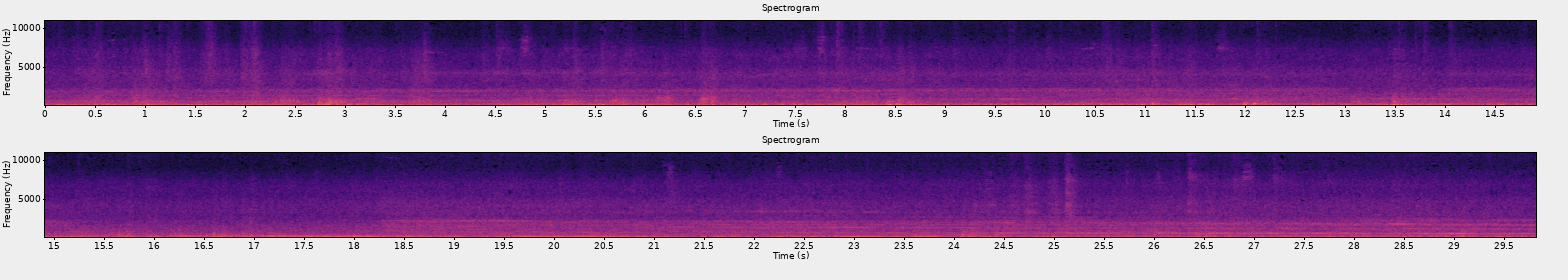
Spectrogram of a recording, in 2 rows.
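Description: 1996 Tube stock train heard from inside the car at speed: steady wheel and track rumble under a constant traction-motor whine. A little over halfway through, several whining tones start to fall slowly in pitch as the train brakes regeneratively, a harsh sound that the uploader takes for worn-out regenerative brake control gear.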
